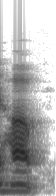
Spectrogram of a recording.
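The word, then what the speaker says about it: half: Next है हाफ, एफ के पहले मैंने बोला है 4 वर्ड हैं, डी एफ एम और के, इनके पहले एल आता है तो एल साइलेंट हो जाता है, तो पढ़ेंगे हाफ, है ना, एल एफ के पहले आ रहा है हाफ।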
